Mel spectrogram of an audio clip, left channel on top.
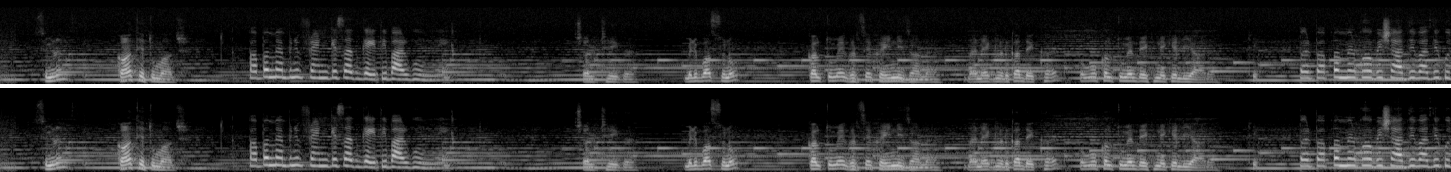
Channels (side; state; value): left; noise; hiss, 27 dB below the sound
